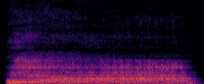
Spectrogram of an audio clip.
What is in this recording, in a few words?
ultimate effort, en US; Urgot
